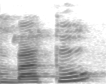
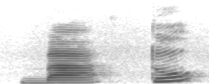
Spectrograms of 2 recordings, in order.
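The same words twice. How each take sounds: First: Said in the usual way. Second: "Bateau" loud, split ba, pause, to; syllable by syllable. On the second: Shown as a demonstration. Teacher repeats a word to locate the O, syllable by syllable. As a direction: break "Bateau" into two separate syllables. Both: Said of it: "dans la deuxième syllabe".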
